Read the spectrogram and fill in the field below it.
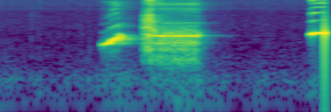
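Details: Pet cockatiel giving a short rising whistle, then a buzzy note with a steady whistled tone through it, and a brief clear whistle after a pause, in a quiet room.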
